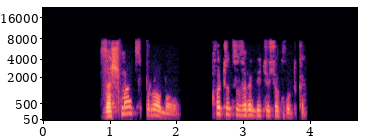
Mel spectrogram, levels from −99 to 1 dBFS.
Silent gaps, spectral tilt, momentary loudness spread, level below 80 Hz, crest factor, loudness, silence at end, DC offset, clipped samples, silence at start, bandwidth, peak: 1.49-1.53 s, 2.06-2.53 s; -4 dB/octave; 16 LU; -66 dBFS; 22 dB; -22 LUFS; 0.8 s; under 0.1%; under 0.1%; 0.85 s; 8.2 kHz; -2 dBFS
